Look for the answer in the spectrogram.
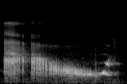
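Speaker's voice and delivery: high whispered little ow; fish going ow. Pretend. Playing the fish rammed by Enosaurus, tiny high ow. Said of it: "that fish is going".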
